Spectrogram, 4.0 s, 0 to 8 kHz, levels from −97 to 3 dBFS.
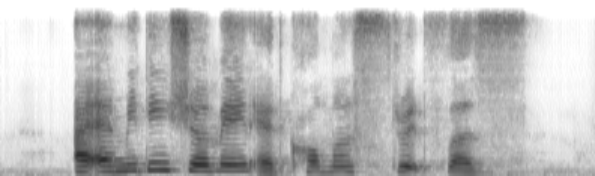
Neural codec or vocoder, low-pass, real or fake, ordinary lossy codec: codec, 16 kHz, 2 kbps, X-Codec, HuBERT features, trained on LibriSpeech; 7.2 kHz; fake; none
